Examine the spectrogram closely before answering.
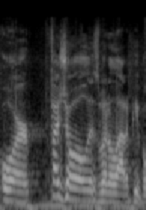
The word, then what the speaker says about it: fagioli: So we are ready to enjoy our pasta fagioli or fagiol is what a lot of people call it, but fagioli is the correct correct pronunciation in Italian.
